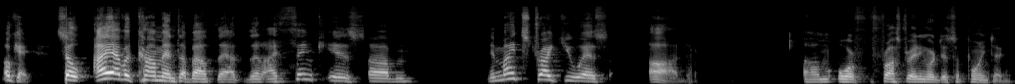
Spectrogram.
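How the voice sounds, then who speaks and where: With a sing-song lilt, an older livestream host muses aloud as he replies to his audience's comments. He says his voice is a bass, and he pauses and restarts often, leaning on plenty of ums and uhs as he thinks it through.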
